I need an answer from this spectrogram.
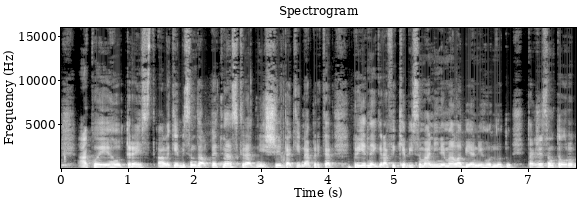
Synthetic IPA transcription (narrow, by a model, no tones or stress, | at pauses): ʔa̰kɔjɛjɛɦɔt̪ɾɛst̪alɛkɛbisɔmd̪alpɛt̪naːskɾaːd̪ɲiʃɪɛt̪aɡɛnapɾiːklat̪pɾijɛd̪nɛjɡɾafikɛbisɔmaɲiɲɛmalabianiɦɔd̪nɔt̪u | t̪aɡʒɛsɔmt̪ɔuɾɔb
